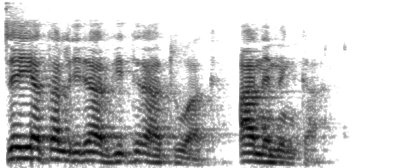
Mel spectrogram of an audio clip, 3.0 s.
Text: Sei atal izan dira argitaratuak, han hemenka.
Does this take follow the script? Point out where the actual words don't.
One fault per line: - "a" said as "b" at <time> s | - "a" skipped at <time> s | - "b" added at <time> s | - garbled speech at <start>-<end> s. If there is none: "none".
- "izan" skipped at 0.5 s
